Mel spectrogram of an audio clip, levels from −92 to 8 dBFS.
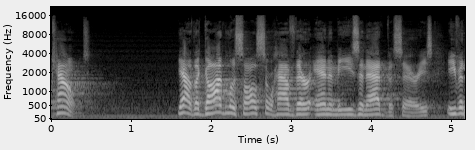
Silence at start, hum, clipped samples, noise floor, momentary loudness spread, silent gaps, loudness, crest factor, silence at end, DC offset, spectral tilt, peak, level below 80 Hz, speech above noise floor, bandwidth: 0 s; none; under 0.1%; -53 dBFS; 11 LU; none; -24 LUFS; 20 dB; 0 s; under 0.1%; -3.5 dB/octave; -6 dBFS; -58 dBFS; 29 dB; 16 kHz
